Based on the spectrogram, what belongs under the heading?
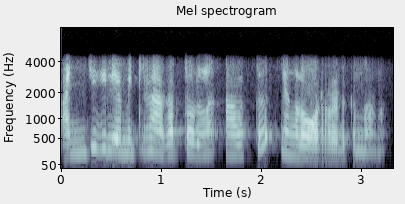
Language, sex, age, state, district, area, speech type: Malayalam, female, 45-60, Kerala, Kottayam, rural, conversation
